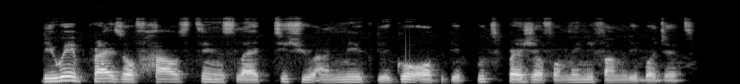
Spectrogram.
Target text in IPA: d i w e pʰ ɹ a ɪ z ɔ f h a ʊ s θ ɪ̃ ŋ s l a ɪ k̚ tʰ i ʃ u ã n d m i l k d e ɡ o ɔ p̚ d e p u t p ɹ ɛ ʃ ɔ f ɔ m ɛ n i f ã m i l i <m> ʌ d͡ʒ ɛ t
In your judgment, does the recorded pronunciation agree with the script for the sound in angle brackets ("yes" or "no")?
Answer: no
